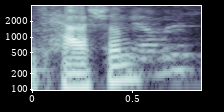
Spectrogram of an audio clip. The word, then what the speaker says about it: Hashem: My name is Hashem. That's how do you spell that? – It's H-A-S-H-E-M, as in mother.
